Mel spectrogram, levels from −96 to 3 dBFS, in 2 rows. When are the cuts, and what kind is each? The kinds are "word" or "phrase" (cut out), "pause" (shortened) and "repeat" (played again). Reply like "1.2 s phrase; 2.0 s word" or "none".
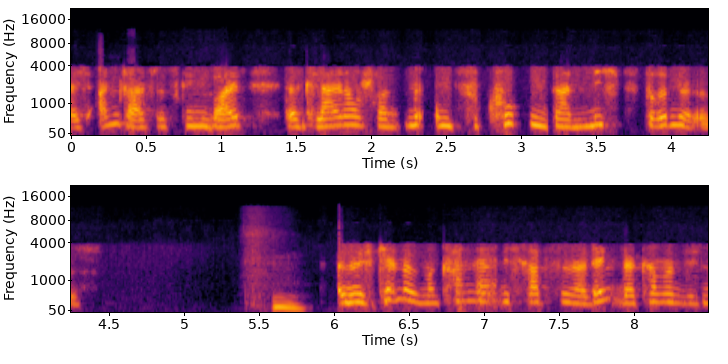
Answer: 0.9 s word; 1.5 s phrase; 2.3 s phrase; 3.2 s word; 5.9 s pause; 7.1 s word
